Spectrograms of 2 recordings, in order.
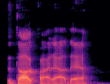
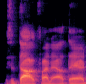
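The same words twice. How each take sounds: First: It is said in a British accent. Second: It is said in an American accent.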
